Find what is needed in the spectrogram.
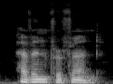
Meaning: Used to express that one hopes that something does not happen
- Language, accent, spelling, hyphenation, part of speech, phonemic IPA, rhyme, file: English, General American, heaven forfend, heav‧en for‧fend, interjection, /ˌhɛv(ə)n fɔɹˈfɛnd/, -ɛnd, En-us-heaven forfend.oga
